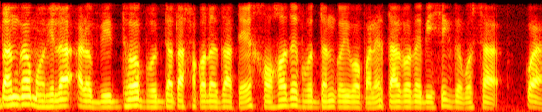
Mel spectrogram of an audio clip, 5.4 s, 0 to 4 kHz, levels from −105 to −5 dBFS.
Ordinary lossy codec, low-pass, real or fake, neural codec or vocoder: none; 3.6 kHz; fake; codec, 16 kHz, 0.9 kbps, LongCat-Audio-Codec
